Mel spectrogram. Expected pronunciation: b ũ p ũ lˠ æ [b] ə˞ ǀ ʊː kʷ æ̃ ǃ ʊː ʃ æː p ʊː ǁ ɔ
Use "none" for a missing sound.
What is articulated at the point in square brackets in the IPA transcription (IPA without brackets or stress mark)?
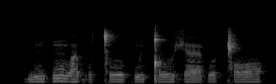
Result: ɡʷ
